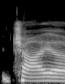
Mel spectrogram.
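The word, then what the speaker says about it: Chaya: The person that harass the orthodox Jewish woman, Chia or Haya Raichek, depending on how you pronounce her name, who terrorizes the LGBTQ, who is Charlie Kirk's best friend.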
